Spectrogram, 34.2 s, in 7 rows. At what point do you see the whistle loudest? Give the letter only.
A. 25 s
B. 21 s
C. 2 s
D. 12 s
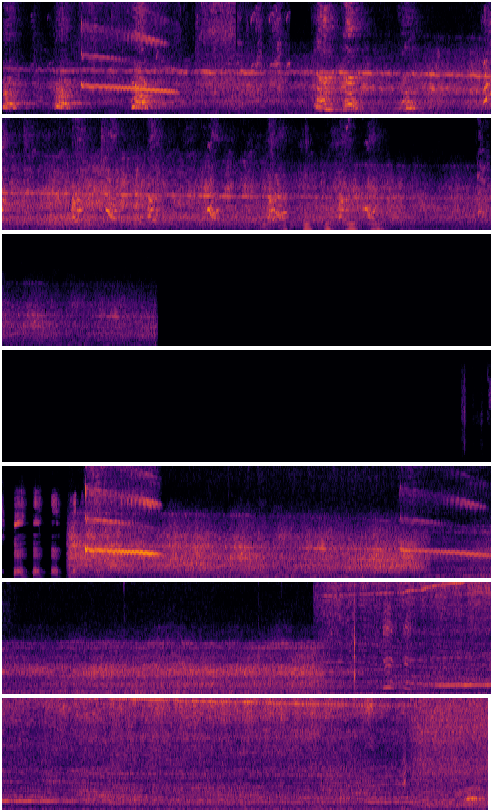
B.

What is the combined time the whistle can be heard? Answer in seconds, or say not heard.
3 s.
